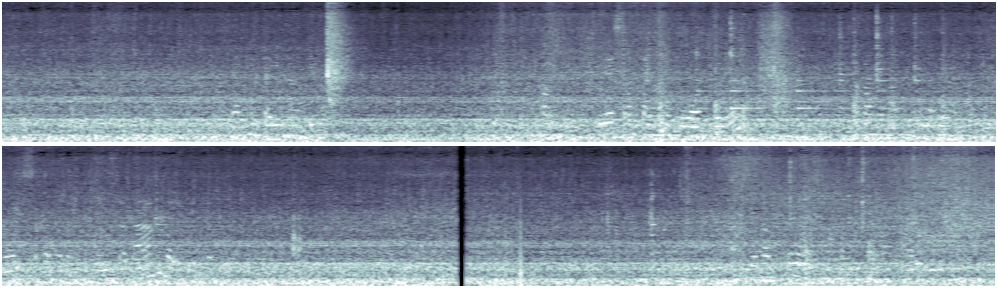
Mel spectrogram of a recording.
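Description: A gas flame roars steadily.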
